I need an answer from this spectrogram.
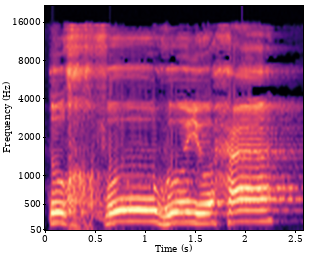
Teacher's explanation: Di sini ada yang makhrajnya ada di tenggorokan yaitu kha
